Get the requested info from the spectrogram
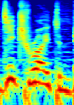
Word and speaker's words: Detroit: Ça s'appelle Detroit Become Human. Ça va, je le dis bien? – Oui, j'ai essayé. On peut dire Détroit aussi.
